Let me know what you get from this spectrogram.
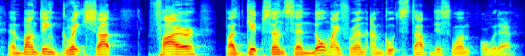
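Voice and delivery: running hockey commentary, steady and brisk; live play-by-play. Acted. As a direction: call the game as it happens.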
